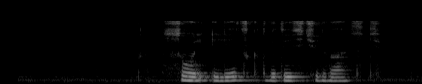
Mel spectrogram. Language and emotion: Russian, neutral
